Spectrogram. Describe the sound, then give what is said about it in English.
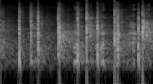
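Two people clap together to welcome a guest for about a second and a half, a dozen or so sharp, bright claps in uneven, overlapping rhythm, fairly loud with no voices. “Two man audience clapping.”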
